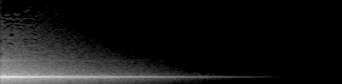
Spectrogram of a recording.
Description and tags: Sonar / Echolot sound created with Apple Logic's ES P Synthesizer.
u-boot, ping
